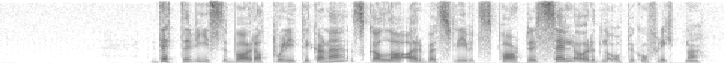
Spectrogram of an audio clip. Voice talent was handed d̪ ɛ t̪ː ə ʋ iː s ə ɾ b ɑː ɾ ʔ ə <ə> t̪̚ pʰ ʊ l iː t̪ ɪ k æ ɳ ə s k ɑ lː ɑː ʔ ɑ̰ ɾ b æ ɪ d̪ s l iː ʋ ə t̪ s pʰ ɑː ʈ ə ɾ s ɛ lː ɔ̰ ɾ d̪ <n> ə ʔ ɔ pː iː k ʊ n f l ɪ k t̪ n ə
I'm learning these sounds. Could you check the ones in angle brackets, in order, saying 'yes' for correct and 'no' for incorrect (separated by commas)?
no, yes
